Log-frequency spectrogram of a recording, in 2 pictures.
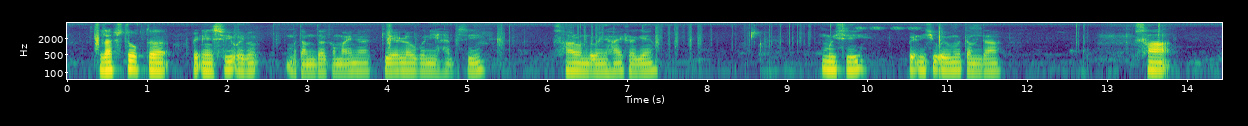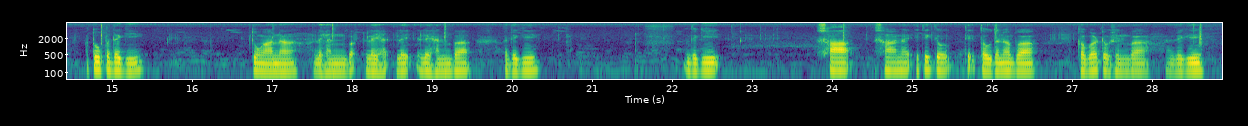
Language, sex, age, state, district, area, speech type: Manipuri, male, 18-30, Manipur, Chandel, rural, spontaneous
